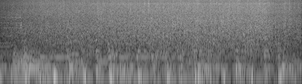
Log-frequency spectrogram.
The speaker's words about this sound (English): Kuna watched the river rise, slowly at first, then faster, urged on by the rain.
